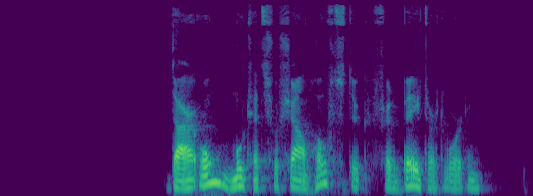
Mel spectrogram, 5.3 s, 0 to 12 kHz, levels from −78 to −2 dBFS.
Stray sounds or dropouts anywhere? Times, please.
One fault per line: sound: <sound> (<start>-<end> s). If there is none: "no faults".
no faults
